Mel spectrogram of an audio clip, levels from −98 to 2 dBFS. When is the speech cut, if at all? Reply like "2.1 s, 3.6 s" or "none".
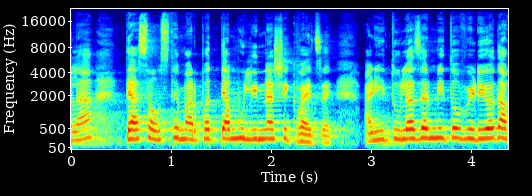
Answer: none

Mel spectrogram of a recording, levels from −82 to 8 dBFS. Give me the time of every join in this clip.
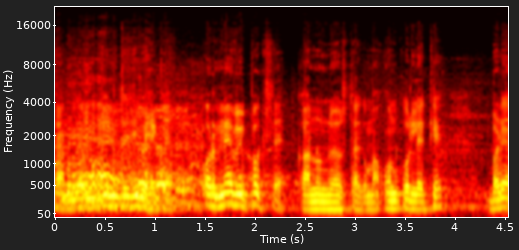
2.3 s

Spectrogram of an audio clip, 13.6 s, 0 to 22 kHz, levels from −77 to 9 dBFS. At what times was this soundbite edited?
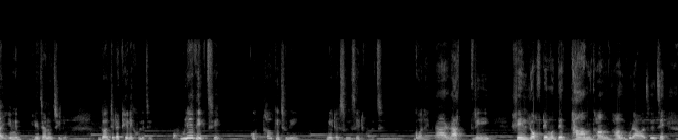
8.9 s

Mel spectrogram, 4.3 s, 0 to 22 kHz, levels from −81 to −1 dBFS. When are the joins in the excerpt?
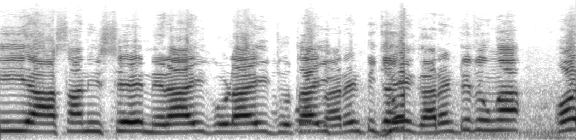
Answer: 2.5 s

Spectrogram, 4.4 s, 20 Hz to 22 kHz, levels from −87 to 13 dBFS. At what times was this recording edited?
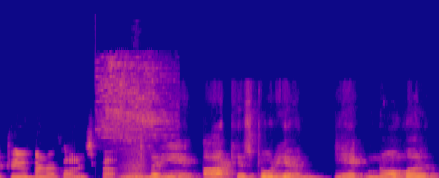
1.2 s

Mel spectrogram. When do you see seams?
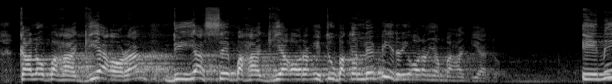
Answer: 4.7 s

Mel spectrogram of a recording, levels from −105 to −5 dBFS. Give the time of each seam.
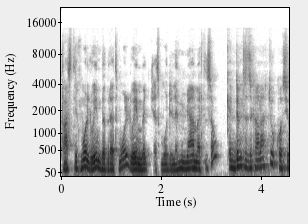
3.2 s

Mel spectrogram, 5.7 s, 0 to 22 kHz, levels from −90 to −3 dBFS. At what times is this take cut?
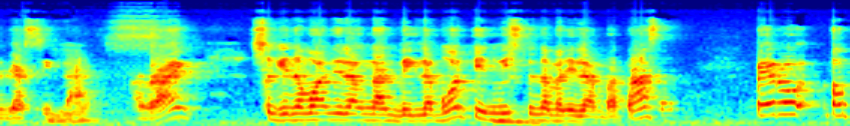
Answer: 4.5 s

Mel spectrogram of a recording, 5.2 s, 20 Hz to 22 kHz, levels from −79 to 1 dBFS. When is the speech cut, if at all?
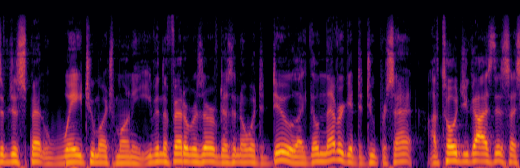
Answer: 4.2 s

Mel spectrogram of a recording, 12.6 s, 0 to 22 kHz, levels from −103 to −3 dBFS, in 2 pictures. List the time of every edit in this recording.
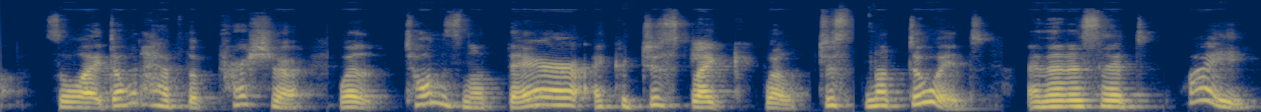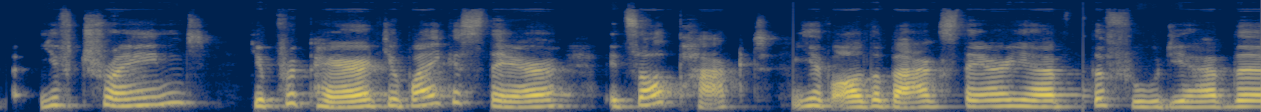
1.6 s, 4.0 s, 5.0 s

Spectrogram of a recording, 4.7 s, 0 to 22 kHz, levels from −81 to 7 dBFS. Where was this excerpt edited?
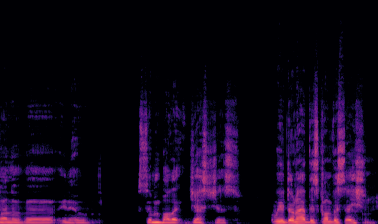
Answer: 3.4 s

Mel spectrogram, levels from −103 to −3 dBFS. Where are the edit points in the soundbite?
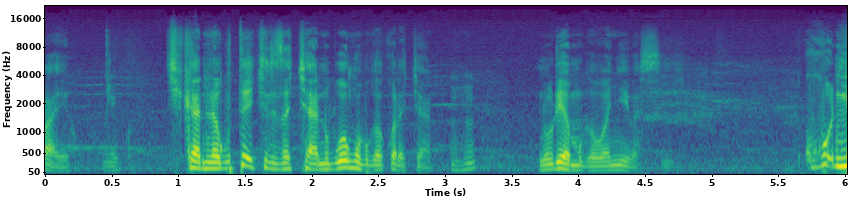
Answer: none

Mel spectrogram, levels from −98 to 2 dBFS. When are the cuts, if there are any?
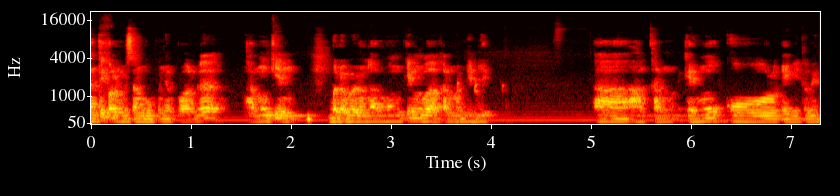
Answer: none

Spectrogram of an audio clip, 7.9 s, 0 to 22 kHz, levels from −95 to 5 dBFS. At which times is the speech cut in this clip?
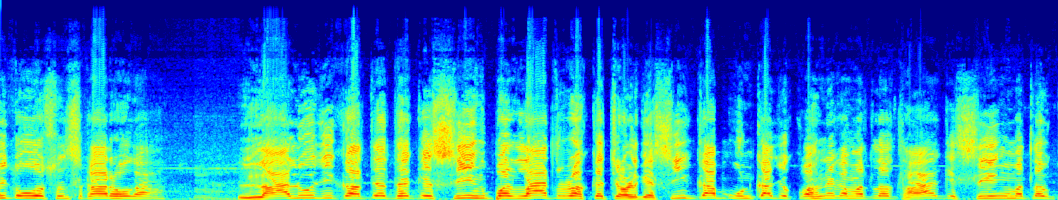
none

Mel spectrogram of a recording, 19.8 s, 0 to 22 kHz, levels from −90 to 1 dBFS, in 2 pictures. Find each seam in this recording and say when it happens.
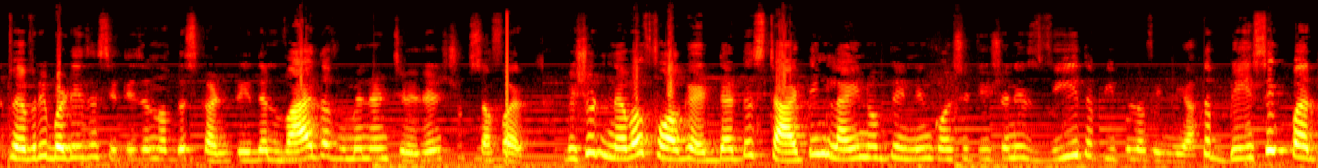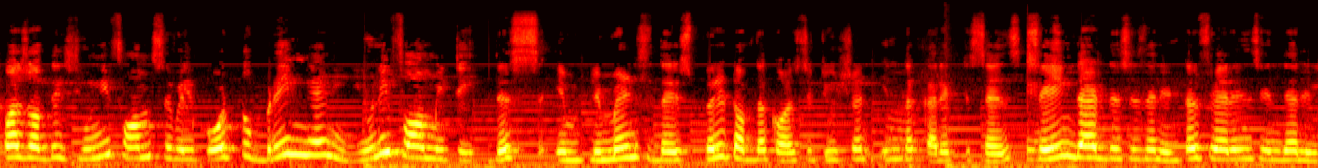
4.1 s, 9.0 s, 13.4 s, 17.6 s

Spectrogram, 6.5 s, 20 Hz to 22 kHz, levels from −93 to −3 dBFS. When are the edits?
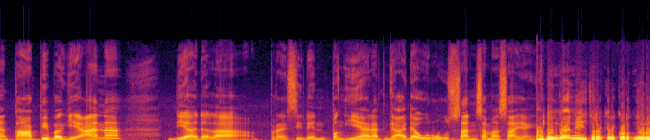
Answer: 5.3 s

